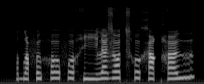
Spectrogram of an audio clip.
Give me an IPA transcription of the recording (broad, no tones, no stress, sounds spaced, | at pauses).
dˤ ɐ f u h ɔː f ɔ h iː l a z ɒ t͡sʰ ɔ x a qʰ ɯː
